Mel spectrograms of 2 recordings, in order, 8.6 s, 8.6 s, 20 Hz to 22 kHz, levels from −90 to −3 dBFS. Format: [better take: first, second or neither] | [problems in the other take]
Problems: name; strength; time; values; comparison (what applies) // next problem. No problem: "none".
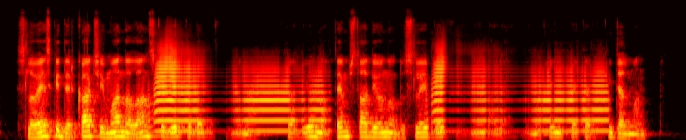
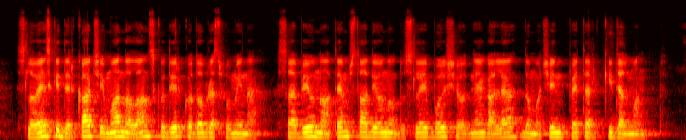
second | noise reduction (neural mask model RNNoise)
